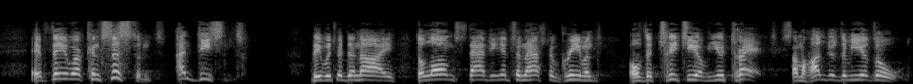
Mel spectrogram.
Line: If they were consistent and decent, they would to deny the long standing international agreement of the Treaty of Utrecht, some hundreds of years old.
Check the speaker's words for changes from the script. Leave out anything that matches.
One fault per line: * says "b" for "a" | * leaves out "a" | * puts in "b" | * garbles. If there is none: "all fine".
all fine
